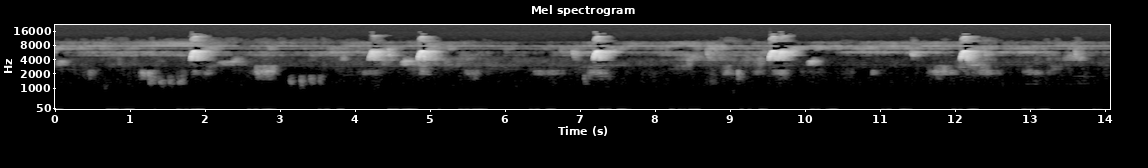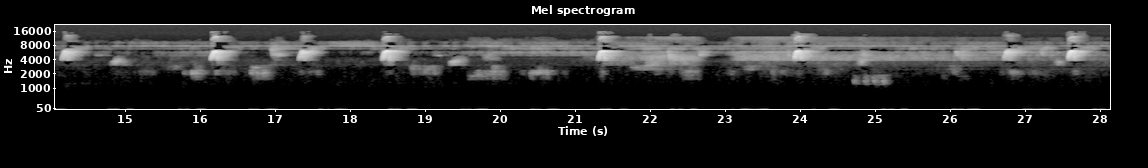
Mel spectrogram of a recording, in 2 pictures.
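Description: Birds calling: a short, high chirp repeated about every two to three seconds, with fainter scattered calls between and a faint, steady, high insect whine underneath.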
